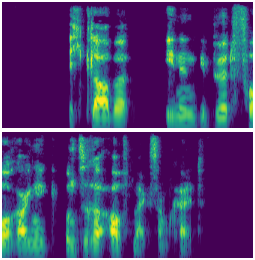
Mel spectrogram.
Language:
German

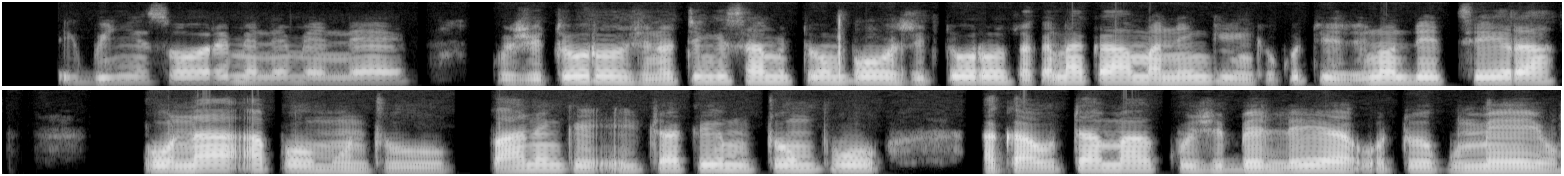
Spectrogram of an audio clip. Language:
Ndau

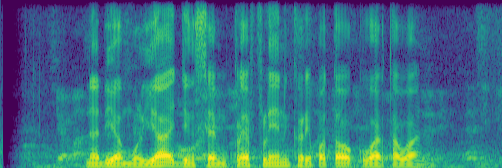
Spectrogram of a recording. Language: Sundanese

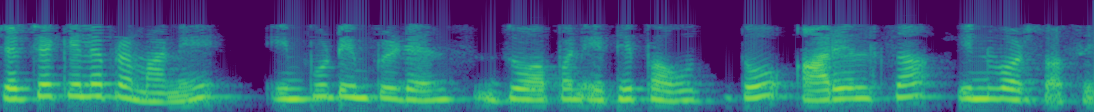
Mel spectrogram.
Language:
Marathi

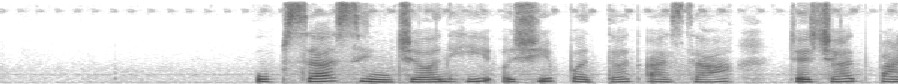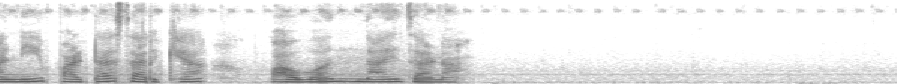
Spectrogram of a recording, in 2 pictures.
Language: Marathi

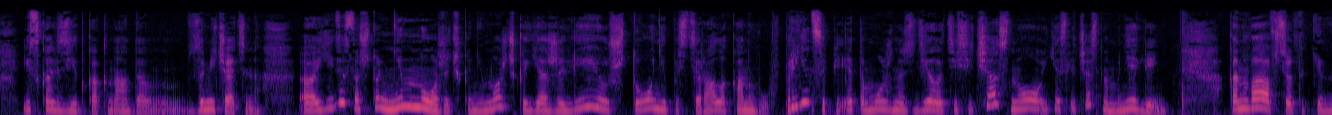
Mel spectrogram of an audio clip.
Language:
Russian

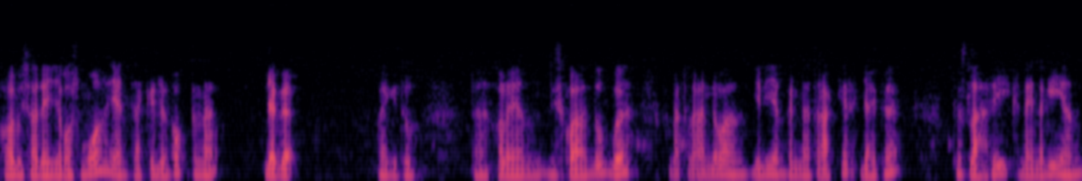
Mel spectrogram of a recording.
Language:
Indonesian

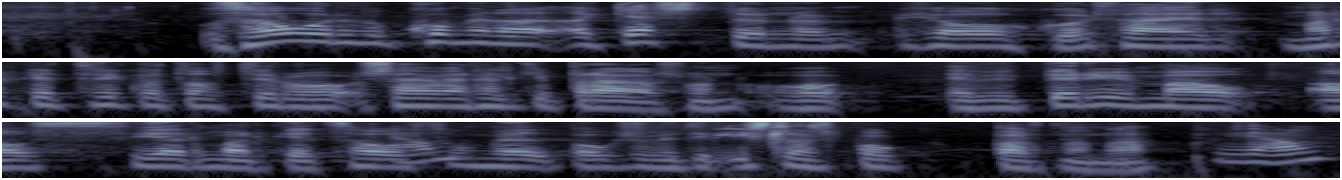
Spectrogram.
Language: Icelandic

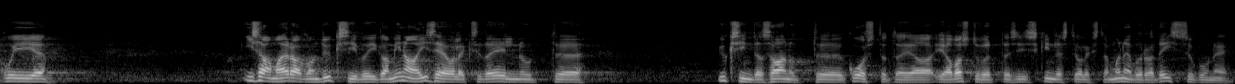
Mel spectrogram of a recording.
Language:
Estonian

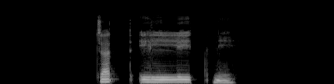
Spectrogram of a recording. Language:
Central Yupik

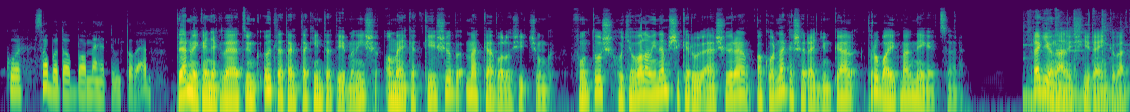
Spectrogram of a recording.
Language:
Hungarian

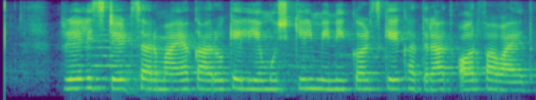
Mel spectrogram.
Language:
Urdu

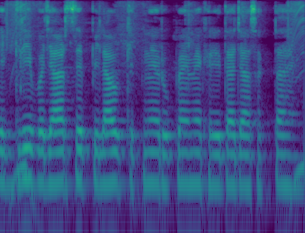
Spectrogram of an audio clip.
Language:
Hindi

